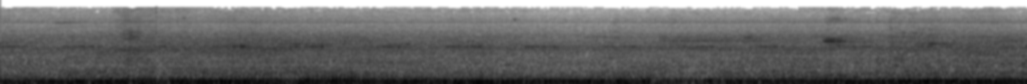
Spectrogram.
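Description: Street traffic of cars and motorbikes: a steady low rumble throughout, with a faint short high tone repeating about twice a second.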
